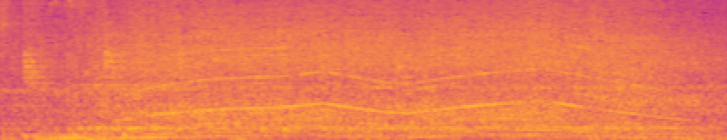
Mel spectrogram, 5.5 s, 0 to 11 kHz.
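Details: Maruti Suzuki 800 after fixing a starting problem traced to the ignition coil resistor fuse, which is worse in rainy weather: it starts cleanly and revs up and back down smoothly with an even exhaust note and no misses.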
